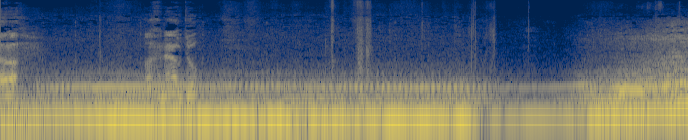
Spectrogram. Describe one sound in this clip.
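A motorcycle engine revs, rising and falling in pitch.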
